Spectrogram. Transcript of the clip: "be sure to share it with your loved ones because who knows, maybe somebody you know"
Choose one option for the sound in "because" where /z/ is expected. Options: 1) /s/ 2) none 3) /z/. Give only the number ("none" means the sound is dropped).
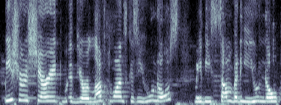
2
